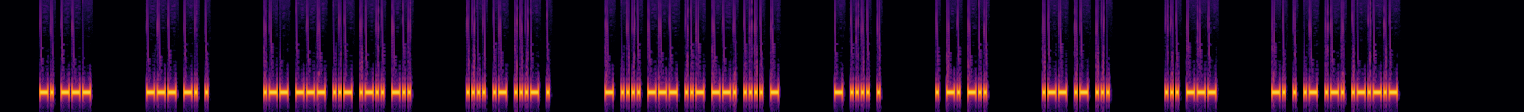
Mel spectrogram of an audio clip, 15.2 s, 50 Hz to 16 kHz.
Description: Morse code, heard as a keyed tone, about 46 wpm, 700 Hz. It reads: NO ONE WOULD HAVE THOUGHT THE END WAS SO NEAR.
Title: 3x Word-Spacing - Sentences from Top 300 Words - 45wpm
